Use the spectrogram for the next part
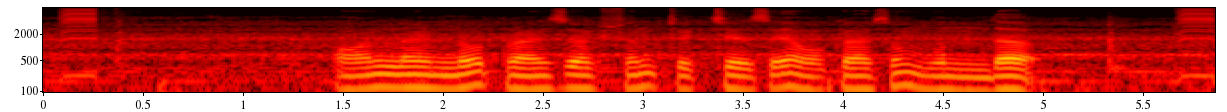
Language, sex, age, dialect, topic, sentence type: Telugu, male, 25-30, Utterandhra, banking, question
